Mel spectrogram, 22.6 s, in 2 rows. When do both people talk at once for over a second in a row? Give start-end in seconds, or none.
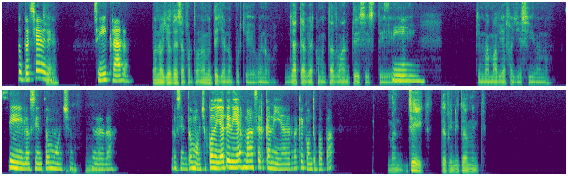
none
